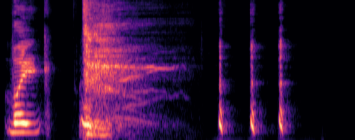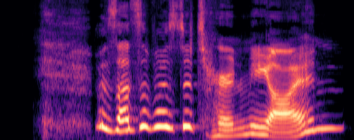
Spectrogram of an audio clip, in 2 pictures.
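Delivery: high, breaking into laughs of disbelief; stunned disbelief. Retold or imitated. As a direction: squeak out a baffled reaction between giggles. Her stunned reaction, retold.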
